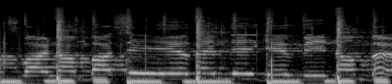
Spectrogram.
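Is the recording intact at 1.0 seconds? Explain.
No. At 1.0 s, as throughout the clip, a speech-tuned noise suppressor applied to music or sounds pulls sustained tones and tails down by around 5 dB, so the sound pumps, flutters or thins out.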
